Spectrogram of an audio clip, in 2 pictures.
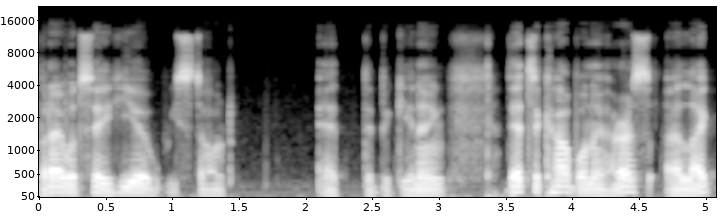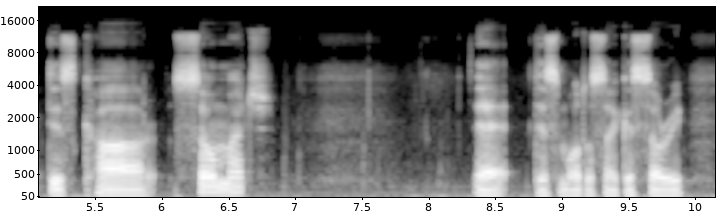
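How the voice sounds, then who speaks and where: In a very clean recording with a silent background, a man with a fairly low voice speaks in fairly even intonation, leaving long, frequent pauses. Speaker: gaming YouTuber. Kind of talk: gameplay commentary. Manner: halting.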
